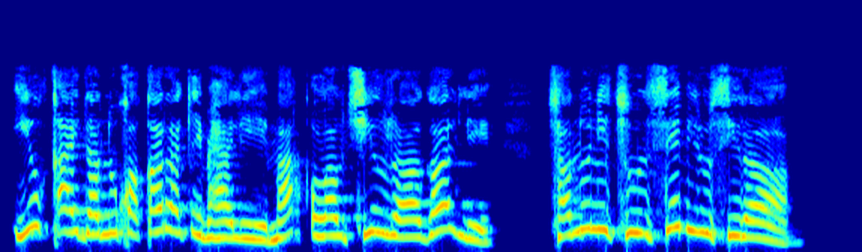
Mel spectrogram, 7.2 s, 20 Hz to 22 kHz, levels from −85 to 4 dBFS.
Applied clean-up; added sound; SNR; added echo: none; none; none; none.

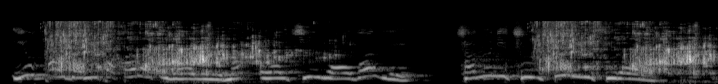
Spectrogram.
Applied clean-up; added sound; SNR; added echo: classical method WPE with log-MMSE.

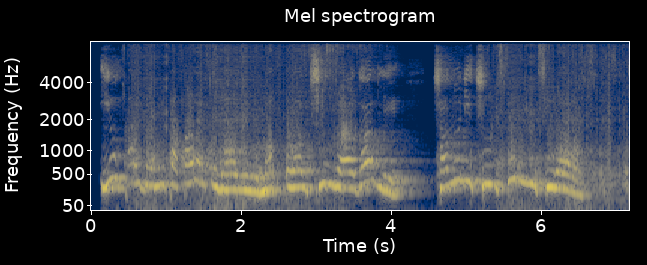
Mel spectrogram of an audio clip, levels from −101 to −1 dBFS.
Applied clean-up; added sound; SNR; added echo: neural separator model SepFormer DNS4.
